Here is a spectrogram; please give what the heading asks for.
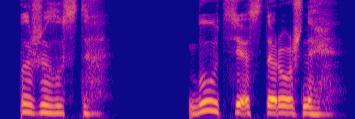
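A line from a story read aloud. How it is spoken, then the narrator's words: Muffled moan. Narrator (Russian): простонал человек под лапником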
